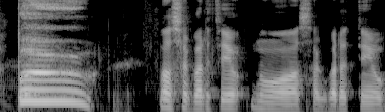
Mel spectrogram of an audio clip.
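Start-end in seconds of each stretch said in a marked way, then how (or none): 0.1-0.7 high, loud, long "pum"; cartoonish high boom; imitated gunshot boom. Real, not acted. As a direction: sing out the bang. Imitates shot while firing.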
